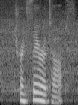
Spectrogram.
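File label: "triceratops", American English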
